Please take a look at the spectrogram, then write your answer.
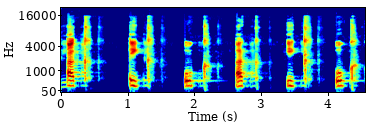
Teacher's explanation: زبان کا آخری حصہ جڑ جو ہے وہ اوپر اٹھ رہی ہے اور وہ جا رہی ہے سخت تالو کے ساتھ · تو بہت ایزی ہے، دونوں کا مخرج آلموسٹ ملتا جلتا ہے، بس ایک بات جو بہت اہم ہے وہ یہ ہے کہ زبان کا جو آخری حصہ ہے جس کو ہم نرم تالو کے ساتھ ملا رہے تھے، اب آپ نے اس کو سخت تالو کے ساتھ ملا دینا ہے۔ زبان کا آخری حصہ اوپر کی طرف اٹھائیے اور سخت اس کے بمقابل تالو جو سخت تالو ہے اس کے ساتھ ملائیے، تو کاف کی ادائیگی ہوگی اک اک اک اک اک اک۔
